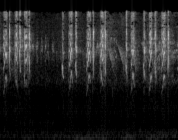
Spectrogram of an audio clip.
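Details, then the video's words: Sogon calling, a recording to lure birds and get lazy birds singing: harsh, scratchy high chirps in quick pairs and triplets, repeated steadily across the clip. "sogon gacor penarik burung bahan & malas bunyi"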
